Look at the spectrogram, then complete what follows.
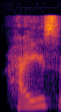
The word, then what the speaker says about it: Raiz: Raiz, like rice, like roots. Oh, Brazilian roots. Yeah. Raiz Brazil. Hmm. Highs Brazil.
